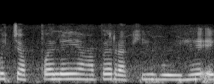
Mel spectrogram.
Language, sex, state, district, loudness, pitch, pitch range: Hindi, female, Chhattisgarh, Bilaspur, -15 LUFS, 235 Hz, 225-245 Hz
